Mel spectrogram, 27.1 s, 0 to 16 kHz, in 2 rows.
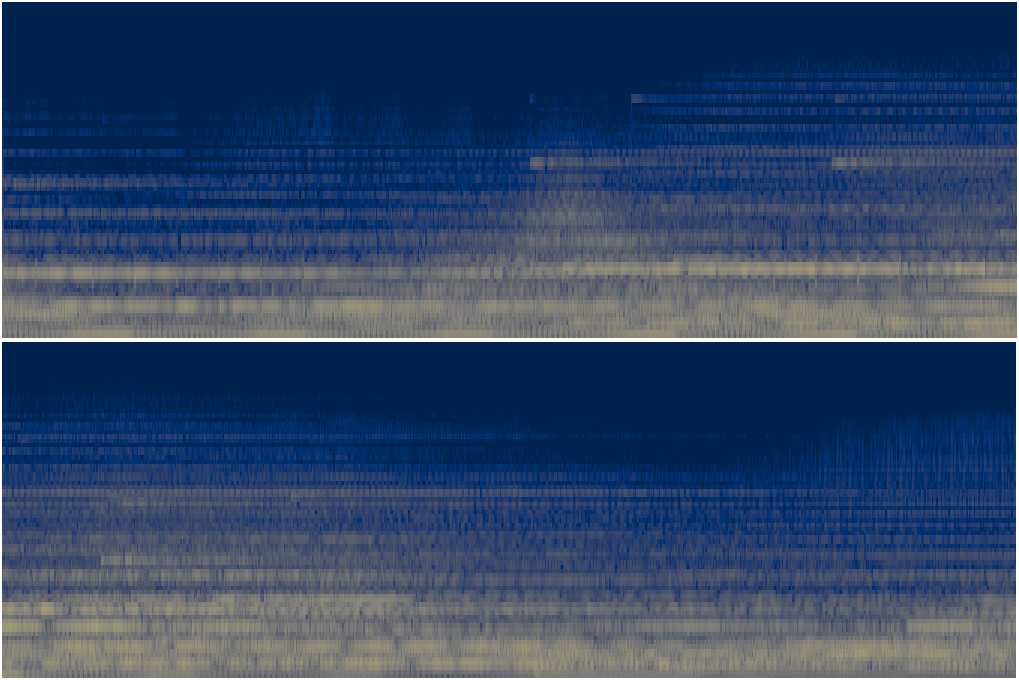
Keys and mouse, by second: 0.0 click, 1.5-3.1 alt+drag, 3.4 click, 4.3 click, 4.4 typing, 5.6 click, 5.6 typing, 7.3 ctrl+s, 8.0 click, 8.9 click, 10.5 click, 11.1 alt+click, 12.0 typing, 12.4 click, 14.2 click, 14.3 click, 15.2-23.2 typing, 24.5 Return, 26.0-27.0 drag.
